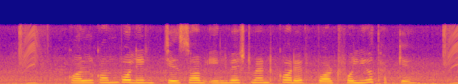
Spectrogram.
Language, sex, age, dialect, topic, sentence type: Bengali, female, 18-24, Jharkhandi, banking, statement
